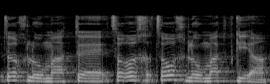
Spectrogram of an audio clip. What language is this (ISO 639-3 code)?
heb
